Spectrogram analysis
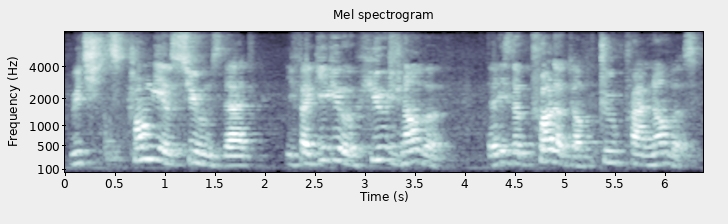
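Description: A man's voice: on the high side, a little mellow. A young man giving a math seminar lecture in a classroom, explaining step by step and often restarting and repeating his words. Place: lecture room with projector screen. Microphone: far camera, no mic. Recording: roomy, distant, dull camera audio with faint hiss.

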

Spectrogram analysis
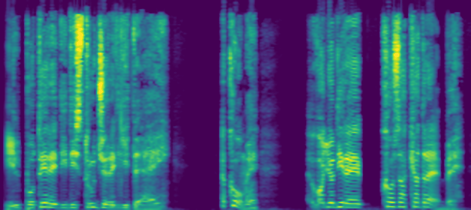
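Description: A blunt, wary teenage girl, as a man reads her, pitched a little above the narrator with an animated, expressive swing. She sounds close and dry on the mic. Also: slow, no room sound, exaggerated voice. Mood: stunned.

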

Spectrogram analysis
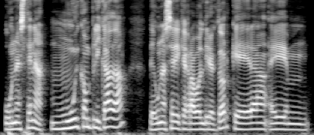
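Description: Fast-talking young man telling stories. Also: medium pitch, smooth. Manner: animated, breathless storyteller with many restarts. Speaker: podcast co-host and actor. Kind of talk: casual storytelling chat.

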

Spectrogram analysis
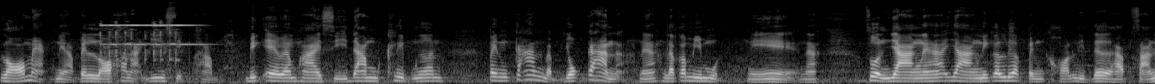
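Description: Chatty Thai car salesman, a bit high. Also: a little hiss or hum. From Thailand. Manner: chatty and joking, repeats phrases. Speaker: car salesman presenting a pickup. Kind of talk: casual walkaround car presentation.

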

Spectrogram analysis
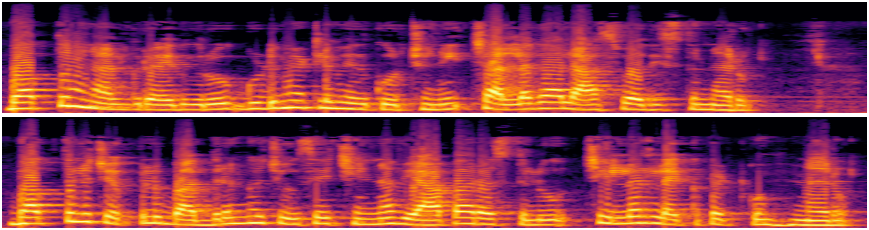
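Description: A woman narrating a novel in an audiobook, telling the story in a measured, expressive way. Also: mid-range voice. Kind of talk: scripted narration.

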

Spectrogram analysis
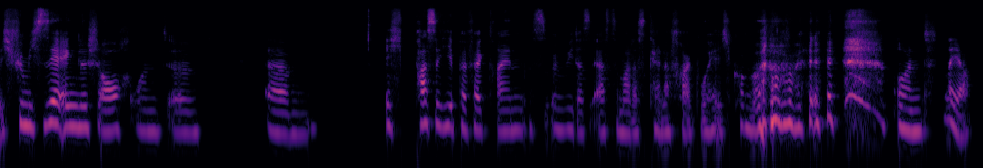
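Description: Drawing on stream, a woman from Japan in her 30s, who works as a comic artist, casually fields questions from viewers in a slightly high voice. Her talk wanders, peppered with laughs, fillers and false starts, and the close desk-mic sound is dry, with no room sound.

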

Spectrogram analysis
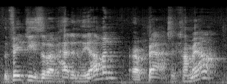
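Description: A man's voice: a little high, sing-song, very fast, bright, forceful tone, reverberant, a little hiss or hum, rough recording. A man talking through a cooking demonstration, with chatty, upbeat, step-by-step instructions. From Australia. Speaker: cooking vlogger.

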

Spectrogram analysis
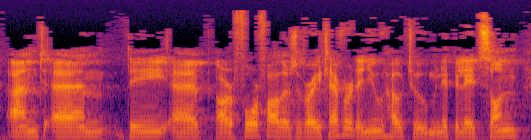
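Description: A middle-aged man from Ireland gives an informal lecture introducing a technical concept, speaking at an average pitch with a steady tone and normal speed. He keeps it conversational with light, dry humor, explaining ideas plainly to the room.

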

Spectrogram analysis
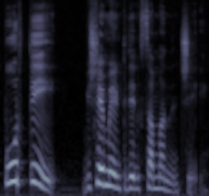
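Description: A woman news anchor handing over to a reporter with a brisk question. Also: mid-range voice, big pitch swings, background noise.

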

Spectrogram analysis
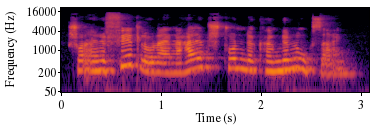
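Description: A woman's voice: on the high side, moderate pace, darkish tone, lightly acted. A woman voicing a friendly male shepherd who speaks plainly and practically. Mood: steady.

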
